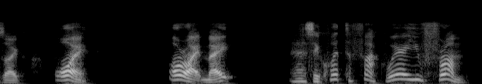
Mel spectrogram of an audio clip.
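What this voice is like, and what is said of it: Deliberately bad put-on New Zealand accent. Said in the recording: “I'm going to do a bad accent here ... I came here from New Zealand”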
